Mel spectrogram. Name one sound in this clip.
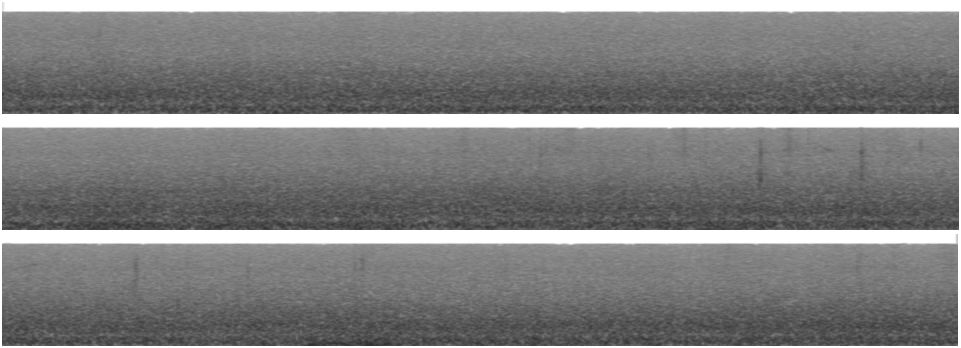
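Wind blows steadily across an open field, buffeting the microphone.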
